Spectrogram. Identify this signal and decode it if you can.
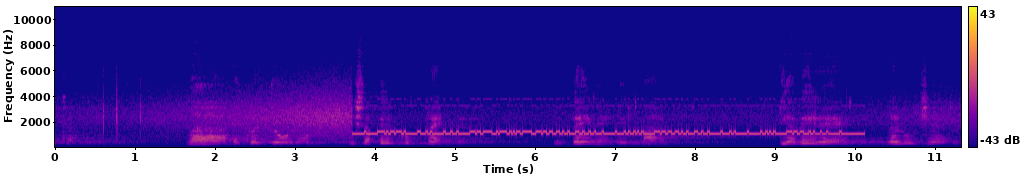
RTTY (45.45 baud, 170 Hz shift), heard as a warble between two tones, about 1180 Hz centre, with static crashes. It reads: CQ TEST I0KJ I0KJ CQ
